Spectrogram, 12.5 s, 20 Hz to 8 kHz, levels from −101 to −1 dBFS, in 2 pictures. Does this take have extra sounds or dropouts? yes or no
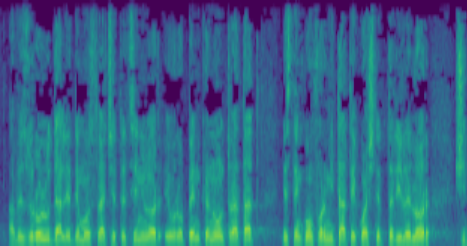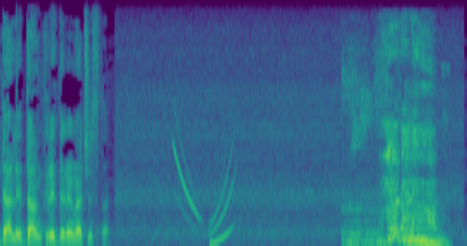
yes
